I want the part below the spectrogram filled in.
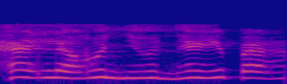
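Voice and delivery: very high, loud shrieking scream voice. A game master voices a character calling to a player during a long rest, very high-pitched scream voice. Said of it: "a very high pitched voice scream".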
